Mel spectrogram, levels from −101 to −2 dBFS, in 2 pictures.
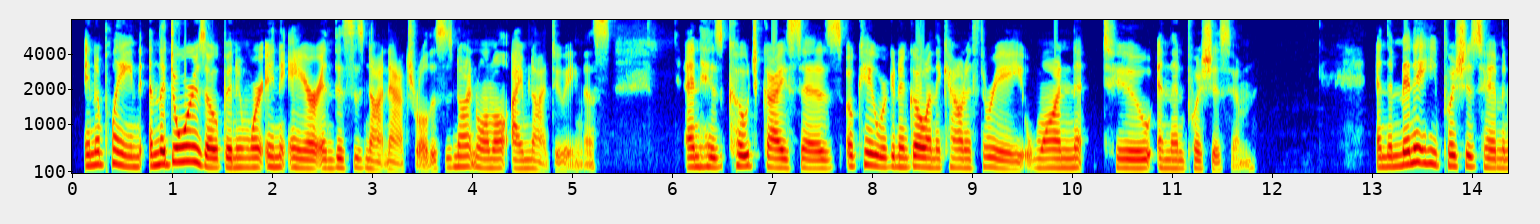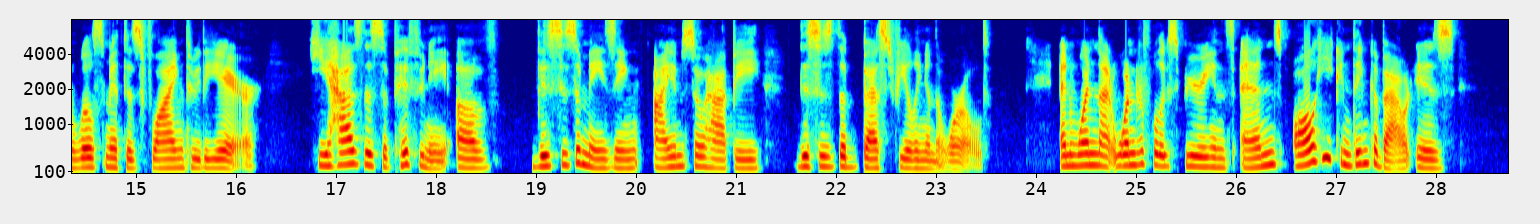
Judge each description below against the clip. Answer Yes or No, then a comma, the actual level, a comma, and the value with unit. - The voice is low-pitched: No, medium, 185 Hz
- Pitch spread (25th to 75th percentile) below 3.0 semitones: No, average, 3.5 semitones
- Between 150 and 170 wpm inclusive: No, average, 190 wpm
